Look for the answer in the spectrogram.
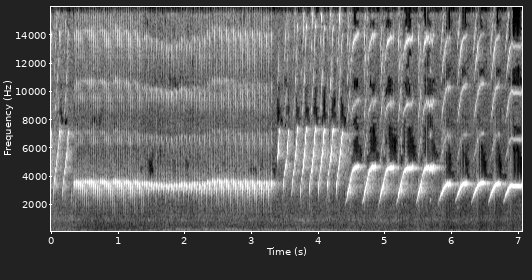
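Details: Singing canary gives a brief note, then a steady, very rapid trill lasting about three seconds, followed by groups of repeated swept syllables that step down in pitch.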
